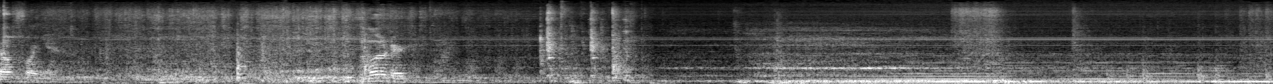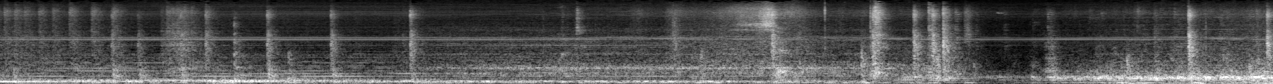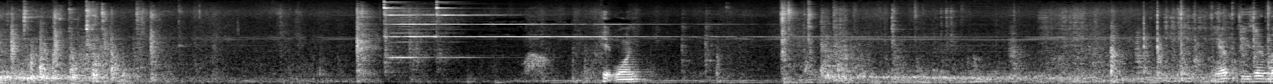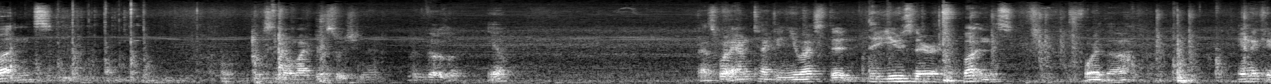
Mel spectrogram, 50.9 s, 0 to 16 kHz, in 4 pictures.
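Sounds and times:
elevator arrival bell: 0.0 - 27.3, 28.8 - 50.9
elevator pump motor humming: 0.0 - 50.9.

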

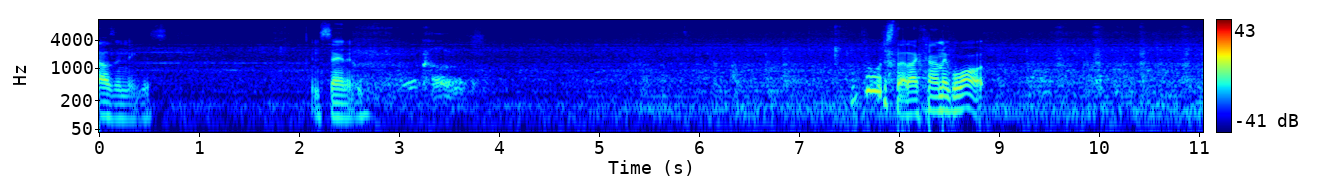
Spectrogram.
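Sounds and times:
low rumbling soundtrack ambience: 0.0 - 8.2.

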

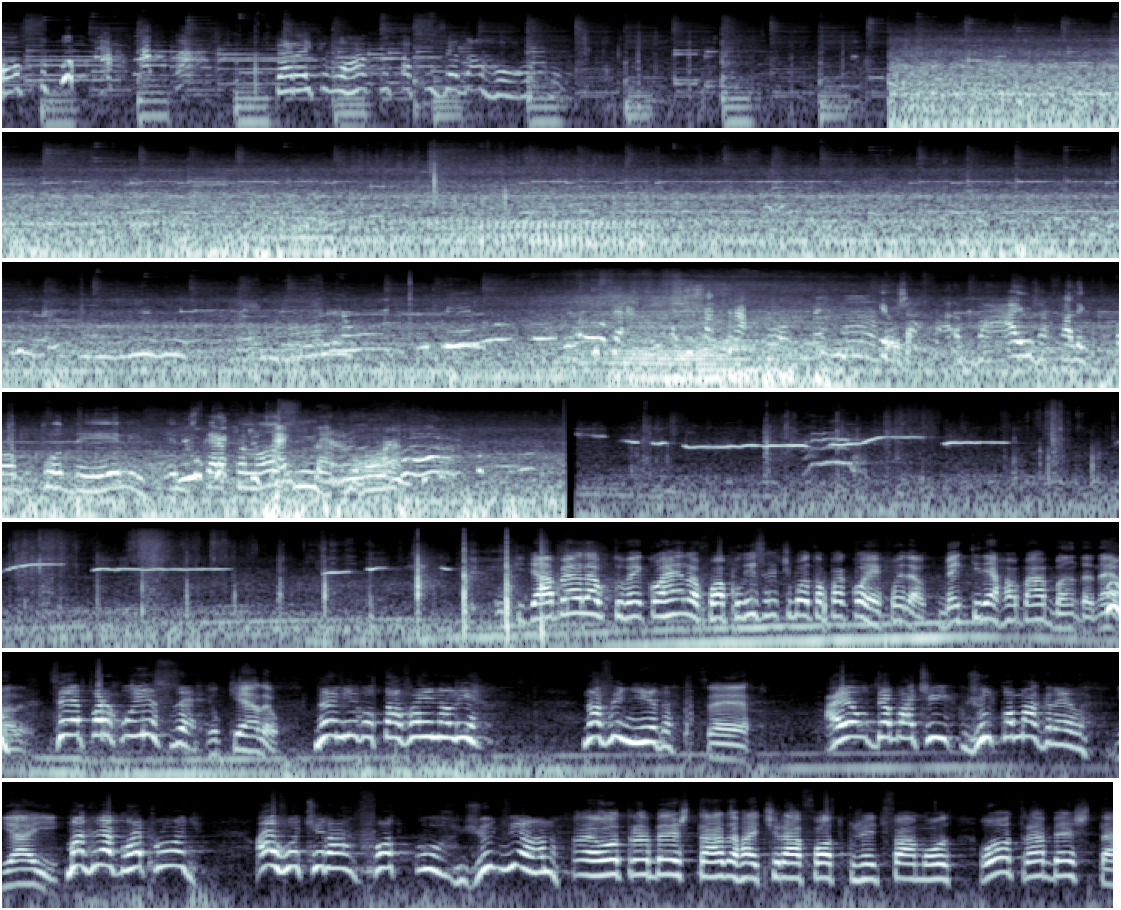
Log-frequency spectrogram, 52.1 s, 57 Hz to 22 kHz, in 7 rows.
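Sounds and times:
melody over heavy bass: 5.9 - 25.4
man whistling a tune: 6.4 - 18.2, 26.2 - 29.1, 29.8 - 33.0
tool scraping dirt ground: 27.6 - 32.0.

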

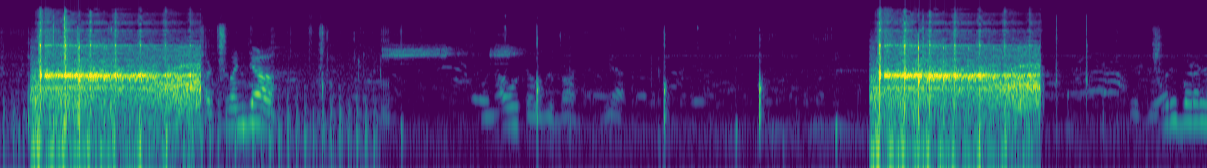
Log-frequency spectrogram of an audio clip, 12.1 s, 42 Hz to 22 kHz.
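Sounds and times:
sharp knocks: 0.3 - 2.1, 8.7 - 10.4.

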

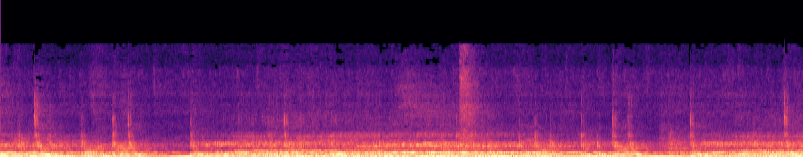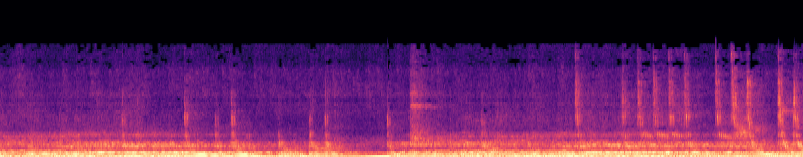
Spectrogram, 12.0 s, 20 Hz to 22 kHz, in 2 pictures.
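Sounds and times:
deep synth bass notes: 0.0 - 12.0
layered pitched synth tones: 0.0 - 12.0.

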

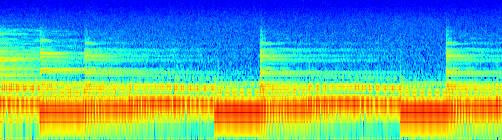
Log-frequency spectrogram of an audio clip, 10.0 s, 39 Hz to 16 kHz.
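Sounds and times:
bell-like struck note: 0.0 - 2.5
sustained low synthesizer chord: 0.0 - 10.0.

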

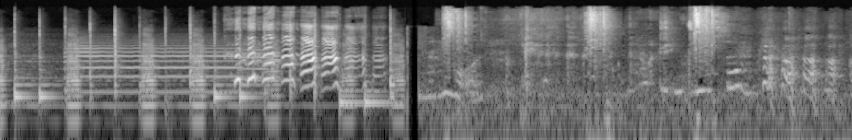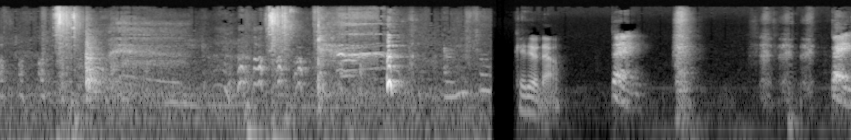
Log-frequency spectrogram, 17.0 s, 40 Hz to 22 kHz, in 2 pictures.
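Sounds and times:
music: 0.0 - 2.8, 3.4 - 4.1
people laughing: 2.3 - 3.9, 5.2 - 12.8.

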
